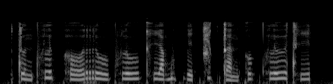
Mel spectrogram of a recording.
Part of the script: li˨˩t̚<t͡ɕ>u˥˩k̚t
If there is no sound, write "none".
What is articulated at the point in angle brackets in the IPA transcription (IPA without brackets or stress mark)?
t͡ɕ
